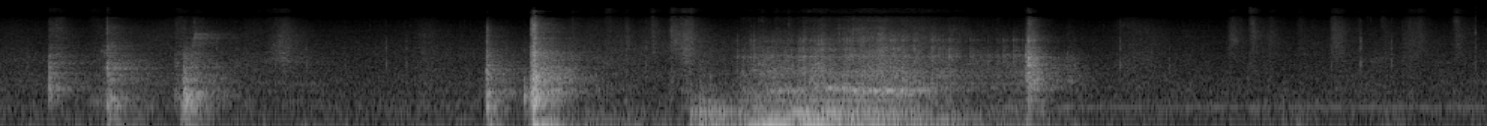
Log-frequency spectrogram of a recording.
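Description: A sliding interior door being handled: a few light knocks and clunks, a sharp knock about five seconds in, then the door rolling along its track for about three seconds and stopping with a knock.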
